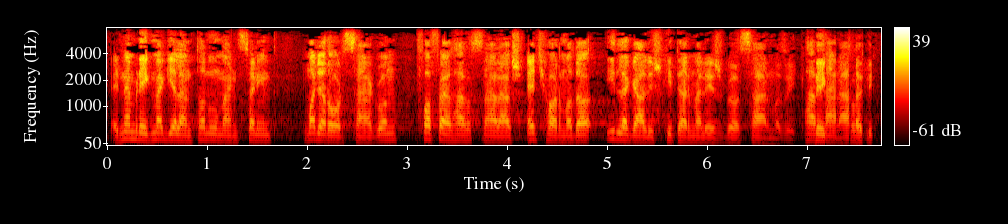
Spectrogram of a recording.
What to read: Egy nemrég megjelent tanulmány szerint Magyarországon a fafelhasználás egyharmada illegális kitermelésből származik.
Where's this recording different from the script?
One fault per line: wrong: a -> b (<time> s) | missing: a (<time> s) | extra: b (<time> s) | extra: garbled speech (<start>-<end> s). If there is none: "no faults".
missing: a (2.9 s)
extra: garbled speech (7.0-7.7 s)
